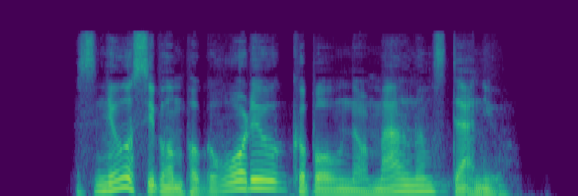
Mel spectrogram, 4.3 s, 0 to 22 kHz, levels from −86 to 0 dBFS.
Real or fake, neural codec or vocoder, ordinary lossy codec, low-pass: fake; codec, 16 kHz in and 24 kHz out, 0.4 kbps, LongCat-Audio-Codec, two codebook decoder; none; 10.8 kHz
